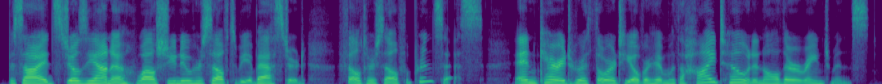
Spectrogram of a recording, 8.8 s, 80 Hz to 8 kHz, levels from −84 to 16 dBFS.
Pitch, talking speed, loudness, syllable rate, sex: 210 Hz, 190 wpm, -18 LUFS, 5.7 syllables/s, female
